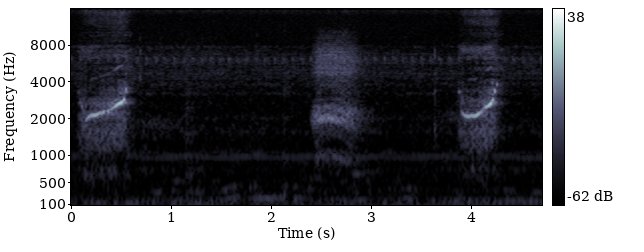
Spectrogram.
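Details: A parrot alternates short upward-sliding whistles with a rougher, buzzy note in between, each about two seconds apart, over a faint steady hum.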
